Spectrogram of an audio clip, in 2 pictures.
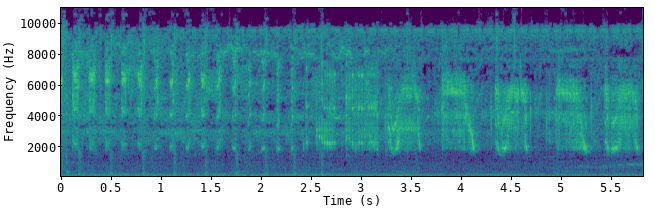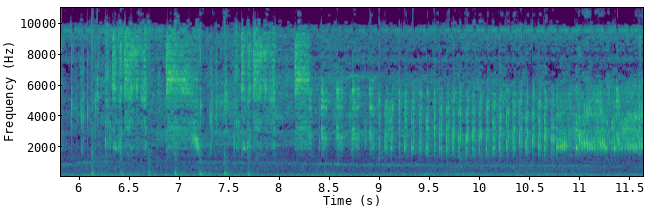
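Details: Swiftlet lure call played through speakers to attract swiftlets and watch their response: dense rapid ticking and buzzy chattering, many overlapping high clicks, with a faint low hum beneath.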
